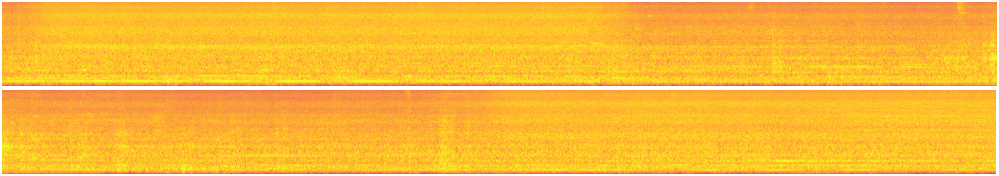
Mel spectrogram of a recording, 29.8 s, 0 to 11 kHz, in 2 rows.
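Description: Running sound inside a JR East E233 series 0 electric train on the move: steady wheel-and-rail rumble with a low, pulsing hum. The high hiss thins out about a third of the way in and returns about two-thirds of the way through.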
